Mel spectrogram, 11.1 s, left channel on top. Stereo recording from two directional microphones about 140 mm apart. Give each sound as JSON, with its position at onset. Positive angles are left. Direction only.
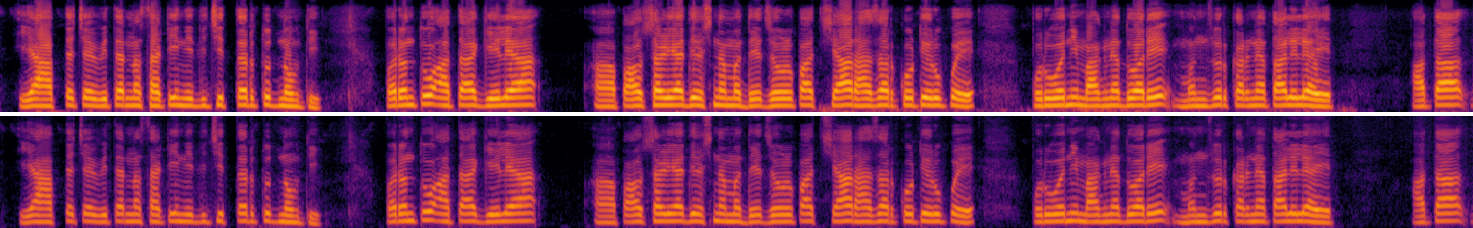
{"t": 0.1, "sound": "speech", "side_deg": 55}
